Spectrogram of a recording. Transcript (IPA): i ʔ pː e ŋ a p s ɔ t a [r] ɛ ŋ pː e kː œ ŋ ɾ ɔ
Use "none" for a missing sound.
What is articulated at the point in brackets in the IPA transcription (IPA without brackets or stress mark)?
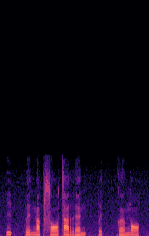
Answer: r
